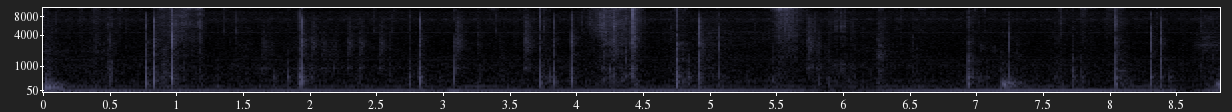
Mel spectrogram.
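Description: Fingertips tap the top surface of a hollow, glossy cardboard PS4 box. The result is a quiet series of short, dull taps over a low steady hum.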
